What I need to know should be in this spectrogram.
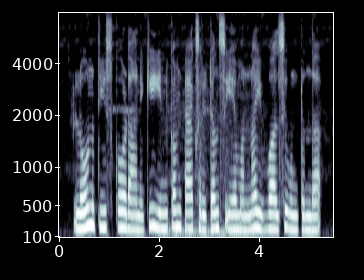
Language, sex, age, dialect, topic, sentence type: Telugu, female, 46-50, Southern, banking, question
